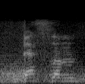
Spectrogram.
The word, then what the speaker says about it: Bethlehem: at Godfrey Daniels in Bethlem Pennsylvania spelled Bethlehem but rhymes with bedlam Pennsylvania 30th of June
